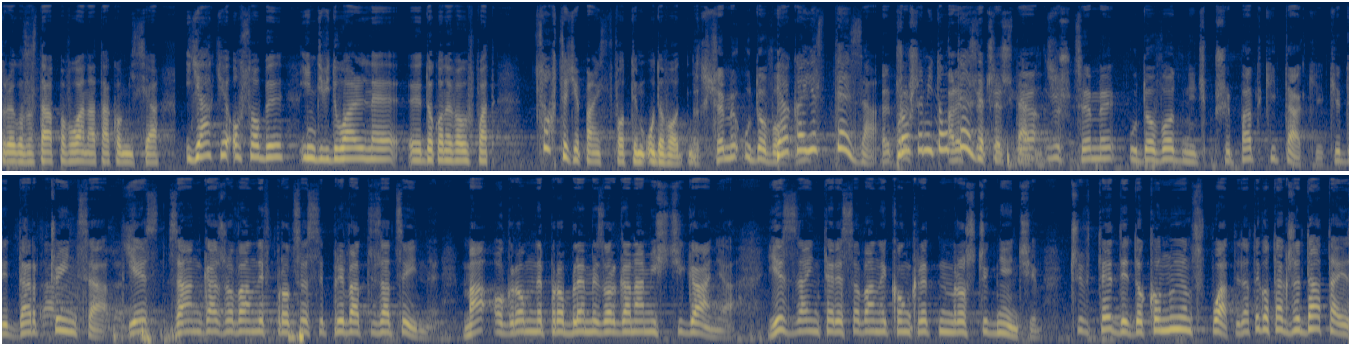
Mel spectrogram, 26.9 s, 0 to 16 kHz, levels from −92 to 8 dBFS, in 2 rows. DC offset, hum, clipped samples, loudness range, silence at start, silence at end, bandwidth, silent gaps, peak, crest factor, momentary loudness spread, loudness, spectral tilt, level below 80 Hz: under 0.1%; none; under 0.1%; 5 LU; 0 s; 0 s; 15.5 kHz; none; -6 dBFS; 18 dB; 9 LU; -25 LUFS; -8 dB/octave; -52 dBFS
